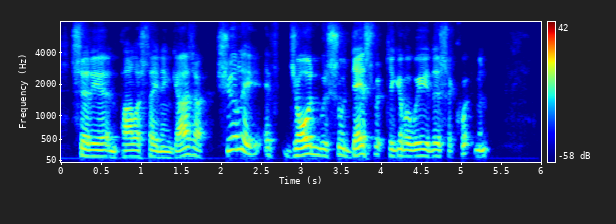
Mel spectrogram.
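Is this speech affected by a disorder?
No.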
